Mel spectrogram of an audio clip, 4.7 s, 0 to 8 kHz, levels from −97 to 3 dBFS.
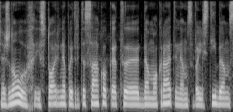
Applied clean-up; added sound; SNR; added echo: none; none; none; none.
